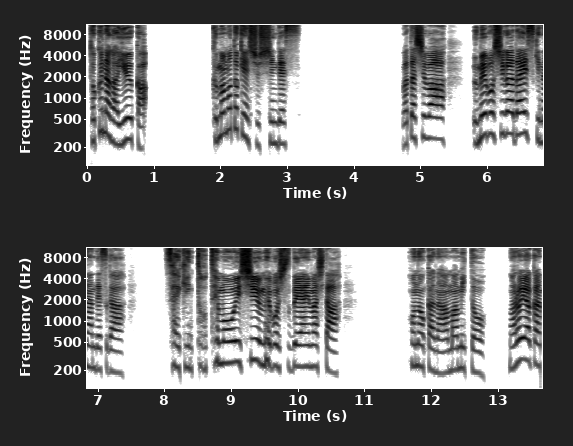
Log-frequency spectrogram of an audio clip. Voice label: female voice Freetalk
